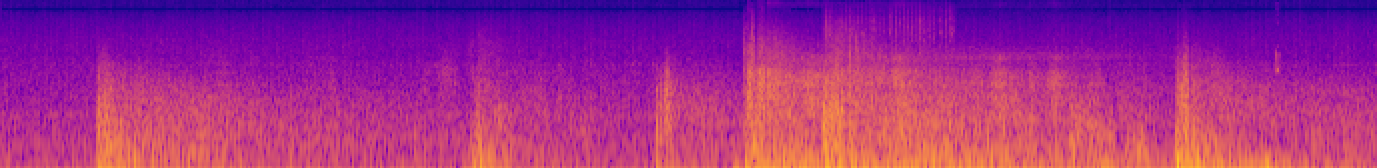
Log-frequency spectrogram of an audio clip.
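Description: A tank cannon fires several heavy booming shots.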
